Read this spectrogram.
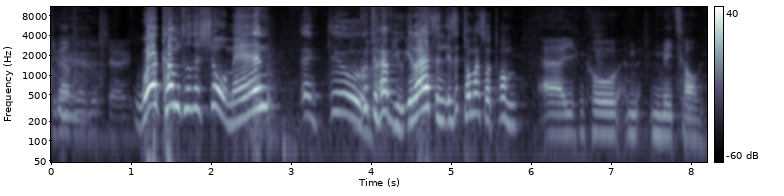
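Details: Adult male speaker in conversation with a male host; stammering.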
